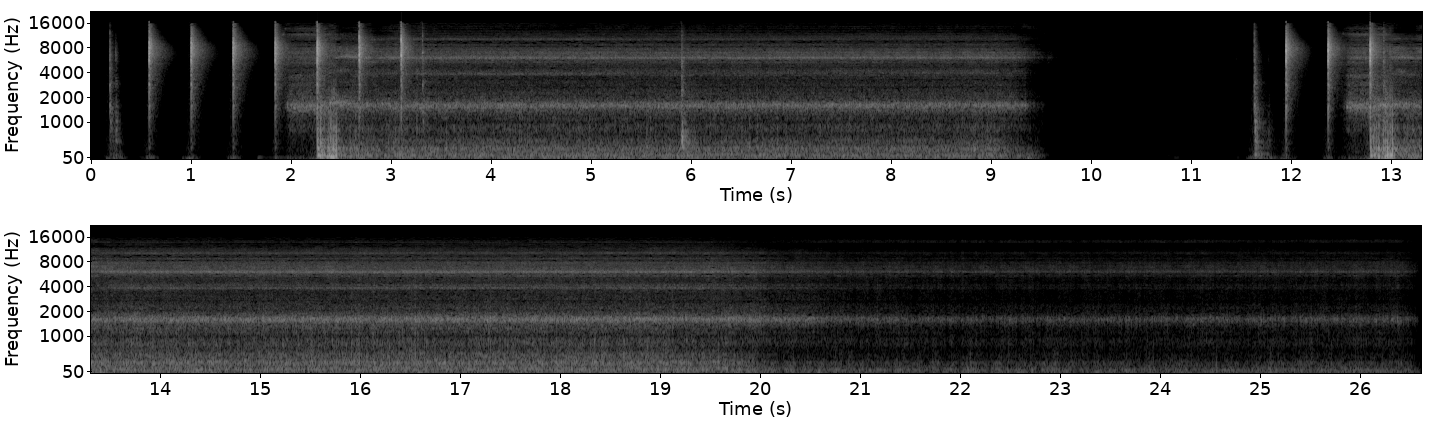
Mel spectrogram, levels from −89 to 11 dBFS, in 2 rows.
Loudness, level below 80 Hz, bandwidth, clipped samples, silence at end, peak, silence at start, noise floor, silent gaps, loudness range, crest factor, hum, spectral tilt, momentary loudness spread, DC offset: -32 LUFS; -56 dBFS; 16 kHz; under 0.1%; 0.1 s; 0 dBFS; 0.2 s; under -90 dBFS; none; 26 LU; 36 dB; none; -0.5 dB/octave; 25 LU; under 0.1%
